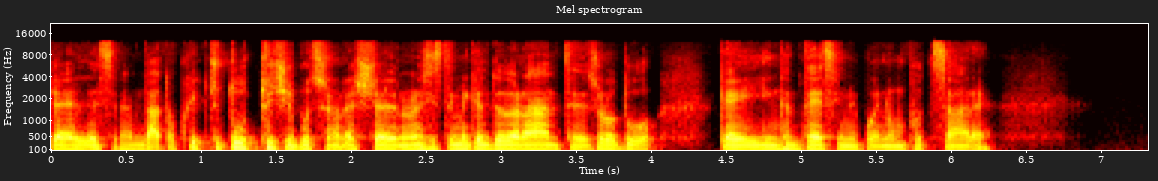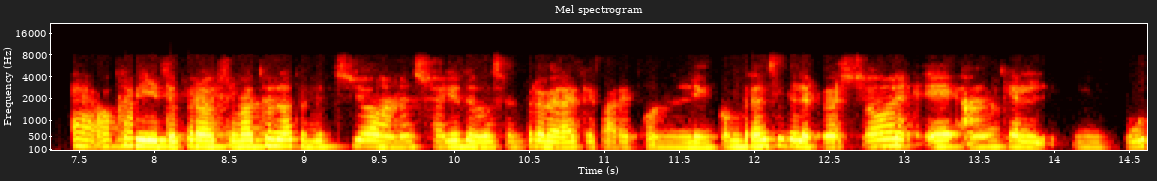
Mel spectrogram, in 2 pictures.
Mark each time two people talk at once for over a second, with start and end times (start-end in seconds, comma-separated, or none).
none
